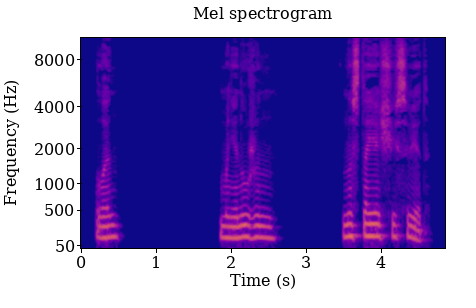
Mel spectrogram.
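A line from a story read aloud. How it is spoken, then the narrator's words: Quiet. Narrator (Russian): тихо сказал я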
